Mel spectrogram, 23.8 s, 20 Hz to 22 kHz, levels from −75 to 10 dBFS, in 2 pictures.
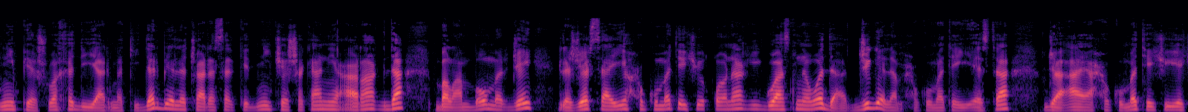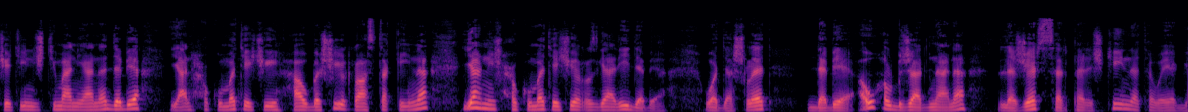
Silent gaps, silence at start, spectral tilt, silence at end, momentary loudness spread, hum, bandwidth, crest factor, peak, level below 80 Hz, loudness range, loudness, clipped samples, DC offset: none; 0 s; -6 dB/octave; 0 s; 9 LU; none; 11.5 kHz; 24 dB; -2 dBFS; -62 dBFS; 2 LU; -25 LUFS; under 0.1%; under 0.1%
